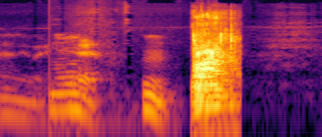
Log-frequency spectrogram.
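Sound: fart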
